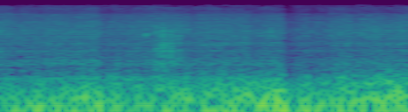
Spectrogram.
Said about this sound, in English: And that's a loud motorcycle.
